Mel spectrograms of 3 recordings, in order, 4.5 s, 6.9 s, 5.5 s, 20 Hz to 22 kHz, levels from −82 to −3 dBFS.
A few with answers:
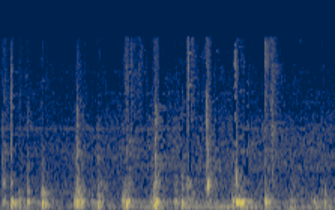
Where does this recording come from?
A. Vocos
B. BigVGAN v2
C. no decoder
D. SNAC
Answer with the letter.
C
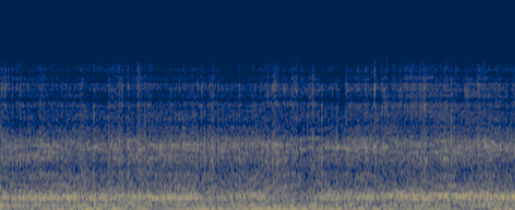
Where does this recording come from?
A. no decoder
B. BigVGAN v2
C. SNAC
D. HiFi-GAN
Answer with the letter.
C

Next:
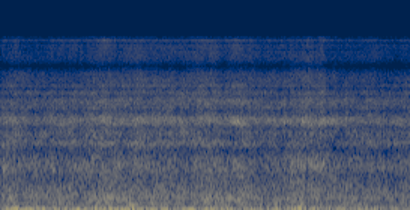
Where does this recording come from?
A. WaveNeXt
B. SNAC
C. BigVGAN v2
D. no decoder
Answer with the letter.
B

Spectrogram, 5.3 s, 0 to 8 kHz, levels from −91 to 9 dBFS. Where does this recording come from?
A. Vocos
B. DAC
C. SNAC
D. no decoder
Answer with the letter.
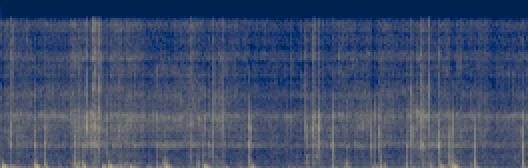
C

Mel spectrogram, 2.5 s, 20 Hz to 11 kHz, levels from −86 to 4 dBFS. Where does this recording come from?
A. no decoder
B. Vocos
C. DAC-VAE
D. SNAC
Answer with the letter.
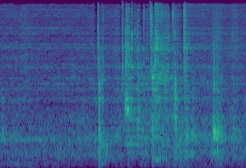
D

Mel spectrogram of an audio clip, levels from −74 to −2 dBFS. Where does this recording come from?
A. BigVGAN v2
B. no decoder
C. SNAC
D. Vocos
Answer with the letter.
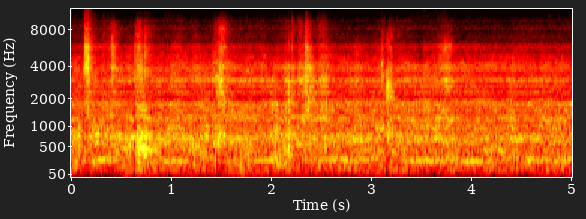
C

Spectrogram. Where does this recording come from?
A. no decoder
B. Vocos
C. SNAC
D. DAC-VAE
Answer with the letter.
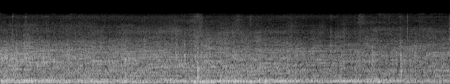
C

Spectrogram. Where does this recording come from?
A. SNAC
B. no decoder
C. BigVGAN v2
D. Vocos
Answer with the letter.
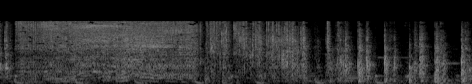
B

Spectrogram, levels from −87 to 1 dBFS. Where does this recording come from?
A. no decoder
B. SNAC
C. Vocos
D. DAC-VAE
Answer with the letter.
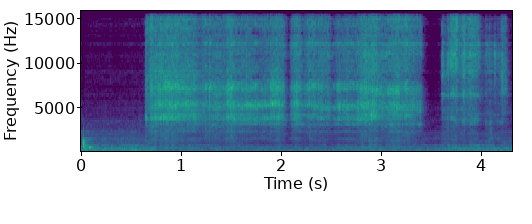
B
